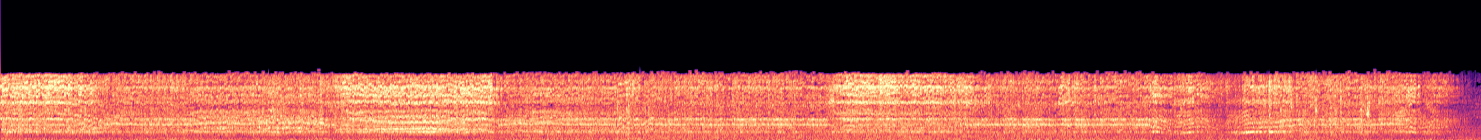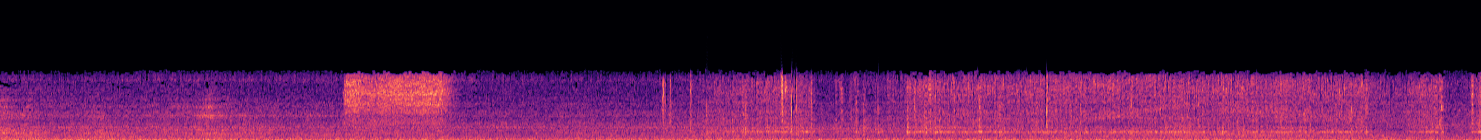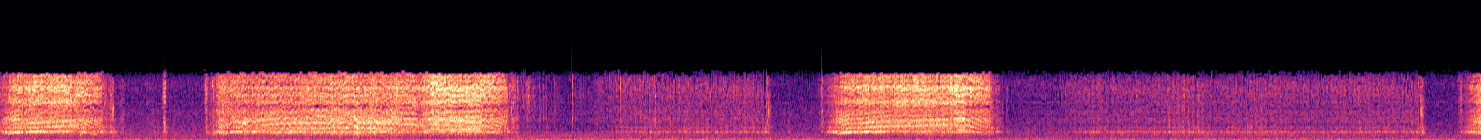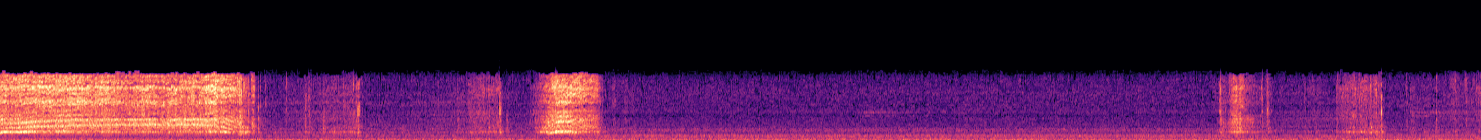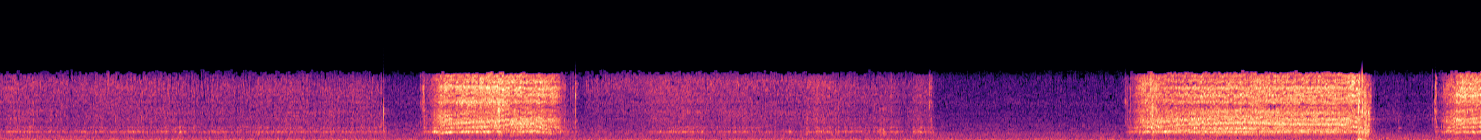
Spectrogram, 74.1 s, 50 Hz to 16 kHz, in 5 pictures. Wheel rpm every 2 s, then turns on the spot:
160, 160, 160, 160, 160, 150, 130, 30, 0, 0, 0, 10, 20, 20, 30, 40, 150, 40, 30, 90, 10, 10, 130, 60, 10, 10, 0, 0, 0, 10, 20, 40, 50, 20, 10, 90, 80.
14-16 24-28 34-36 40-42 46-48 50-52 58-62 64-68 72-74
